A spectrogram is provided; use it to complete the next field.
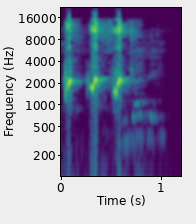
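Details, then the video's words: Lure call of a female yellow-vented bulbul enticing males in the rainy season: three quick bright, slurred notes in a rapid burst, fading into faint soft whistles. "PANCINGAN TRUCUKAN GACOR SAAT MUSIM HUJAN"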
